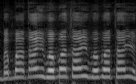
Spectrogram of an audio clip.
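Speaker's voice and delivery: high, loud, hurried repeated cry; acted panic. People in a building fleeing a tsunami, in mock panic. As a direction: urge everyone out in a mock panic.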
